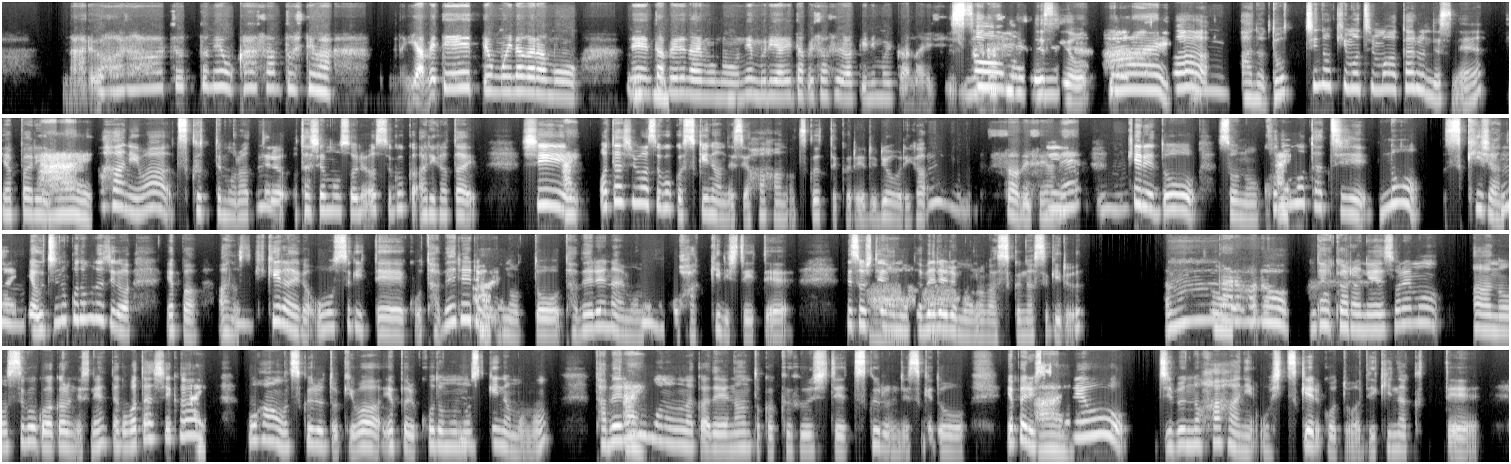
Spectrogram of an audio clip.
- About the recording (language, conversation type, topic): Japanese, advice, 旅行中に不安やストレスを感じたとき、どうすれば落ち着けますか？
- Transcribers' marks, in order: other noise; other background noise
